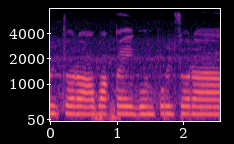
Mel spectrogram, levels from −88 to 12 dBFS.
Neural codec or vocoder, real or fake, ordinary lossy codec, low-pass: none; real; Opus, 64 kbps; 7.2 kHz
